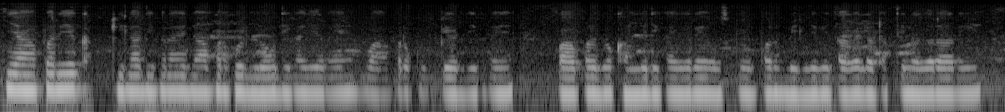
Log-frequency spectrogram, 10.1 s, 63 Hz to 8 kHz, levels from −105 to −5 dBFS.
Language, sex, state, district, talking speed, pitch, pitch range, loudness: Hindi, male, Jharkhand, Jamtara, 230 wpm, 145 Hz, 140-150 Hz, -45 LUFS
